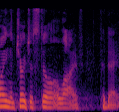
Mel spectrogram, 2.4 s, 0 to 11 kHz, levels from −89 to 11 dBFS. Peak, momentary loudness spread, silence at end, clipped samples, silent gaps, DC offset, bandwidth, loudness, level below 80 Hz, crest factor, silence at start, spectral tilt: -16 dBFS; 13 LU; 0 s; under 0.1%; none; under 0.1%; 8.8 kHz; -33 LUFS; -76 dBFS; 16 dB; 0 s; -7 dB/octave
